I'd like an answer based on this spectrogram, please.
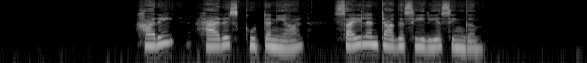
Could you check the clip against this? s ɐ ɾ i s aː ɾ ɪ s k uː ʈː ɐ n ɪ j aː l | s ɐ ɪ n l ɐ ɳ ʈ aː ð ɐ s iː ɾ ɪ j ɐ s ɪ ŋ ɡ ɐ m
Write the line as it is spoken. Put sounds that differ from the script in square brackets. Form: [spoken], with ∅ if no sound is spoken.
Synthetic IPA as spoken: [h] ɐ ɾ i [h] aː ɾ ɪ s k uː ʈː ɐ n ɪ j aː l | s ɐ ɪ [∅] l ɐ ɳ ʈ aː [ɣ] ɐ s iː ɾ ɪ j ɐ s ɪ ŋ ɡ ɐ m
